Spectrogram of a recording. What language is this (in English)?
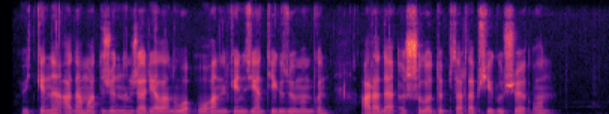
Kazakh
